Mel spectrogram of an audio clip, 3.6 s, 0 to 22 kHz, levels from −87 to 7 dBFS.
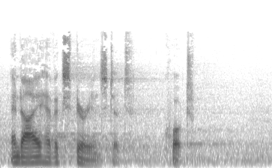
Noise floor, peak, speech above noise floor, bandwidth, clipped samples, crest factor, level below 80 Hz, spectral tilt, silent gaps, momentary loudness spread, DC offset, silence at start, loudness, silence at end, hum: -52 dBFS; -10 dBFS; 24 dB; 11.5 kHz; under 0.1%; 20 dB; -56 dBFS; -4.5 dB/octave; none; 19 LU; under 0.1%; 0 s; -28 LUFS; 0.1 s; none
